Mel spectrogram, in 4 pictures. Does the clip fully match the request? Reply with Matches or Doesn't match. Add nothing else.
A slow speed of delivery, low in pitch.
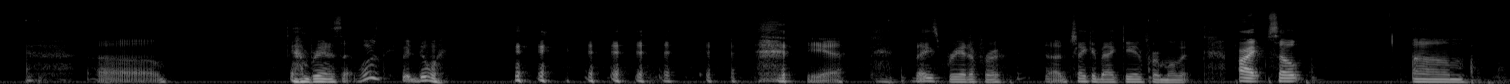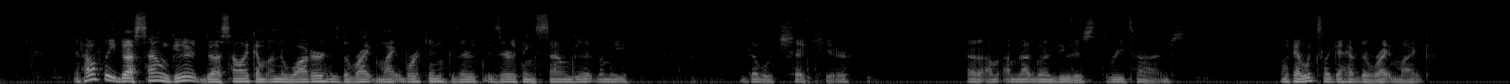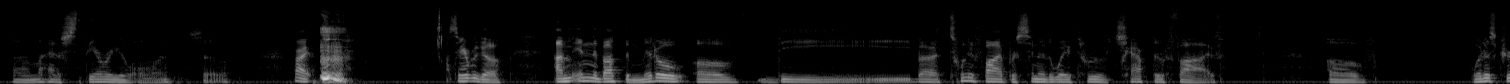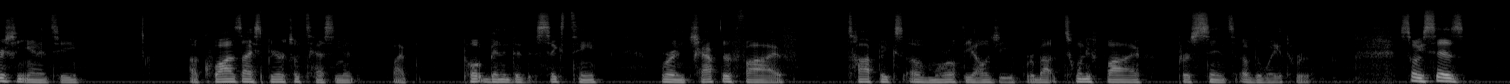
Matches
